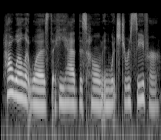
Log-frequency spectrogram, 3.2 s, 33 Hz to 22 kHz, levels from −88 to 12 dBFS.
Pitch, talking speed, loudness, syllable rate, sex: 190 Hz, 260 wpm, -18 LUFS, 5.4 syllables/s, female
